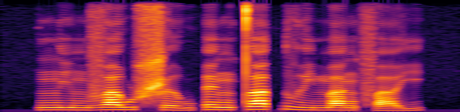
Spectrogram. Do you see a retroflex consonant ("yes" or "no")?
yes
